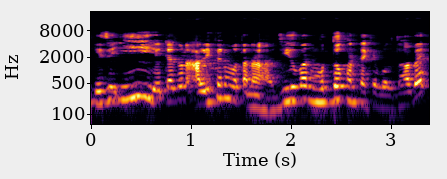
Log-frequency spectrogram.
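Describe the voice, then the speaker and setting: Male Quran tutor drilling syllables in a patient call-and-response. Bright, animated delivery on dull, lo-fi audio. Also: sits high. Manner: repeats syllables slowly, praises often, stretches Arabic sounds. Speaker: Quran recitation teacher. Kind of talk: call-and-response pronunciation lesson.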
